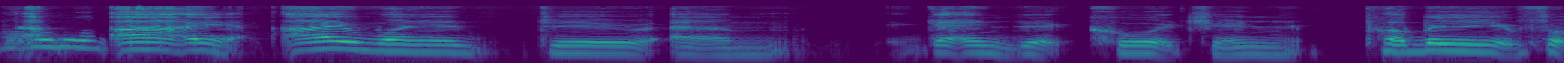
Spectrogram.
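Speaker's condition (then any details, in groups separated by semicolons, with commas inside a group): Cerebral palsy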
